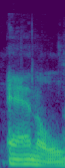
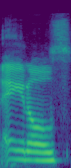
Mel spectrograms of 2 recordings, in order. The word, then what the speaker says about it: annals: I think Frostbite's good when it's pronounced annals. Oh gosh, Sean. That's what I said, annals. Annals. You said the annals of the earth, not the... I definitely heard anals.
